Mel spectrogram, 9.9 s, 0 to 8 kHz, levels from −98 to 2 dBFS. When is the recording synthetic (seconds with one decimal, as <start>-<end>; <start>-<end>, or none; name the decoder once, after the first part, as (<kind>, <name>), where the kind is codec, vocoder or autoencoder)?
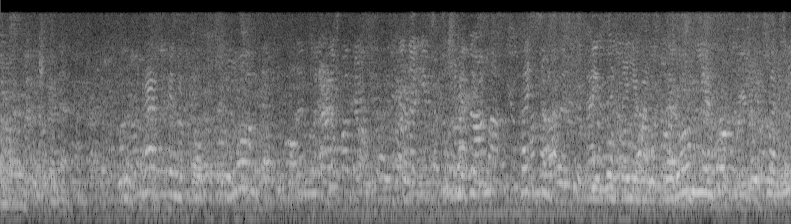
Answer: none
